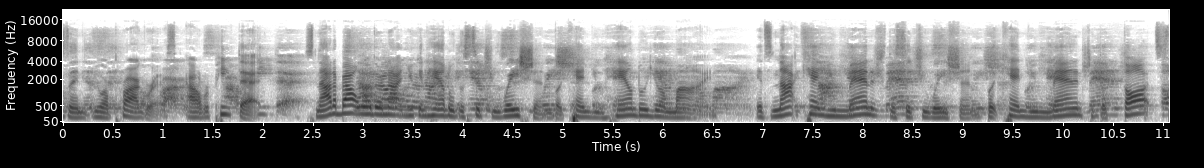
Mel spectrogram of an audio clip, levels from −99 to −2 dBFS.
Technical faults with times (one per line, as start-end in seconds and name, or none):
0.00-11.06 echo with no canceller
